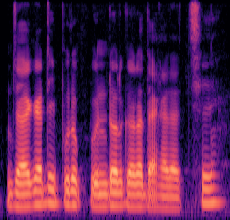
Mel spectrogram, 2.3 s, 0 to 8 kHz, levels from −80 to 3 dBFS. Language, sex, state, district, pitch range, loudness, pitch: Bengali, male, West Bengal, Cooch Behar, 125-150 Hz, -16 LUFS, 135 Hz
